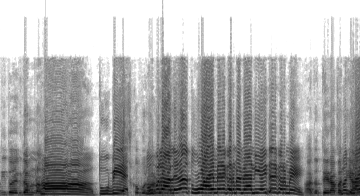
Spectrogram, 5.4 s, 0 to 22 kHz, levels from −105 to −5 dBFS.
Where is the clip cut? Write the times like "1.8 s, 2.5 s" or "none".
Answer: 1.9 s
